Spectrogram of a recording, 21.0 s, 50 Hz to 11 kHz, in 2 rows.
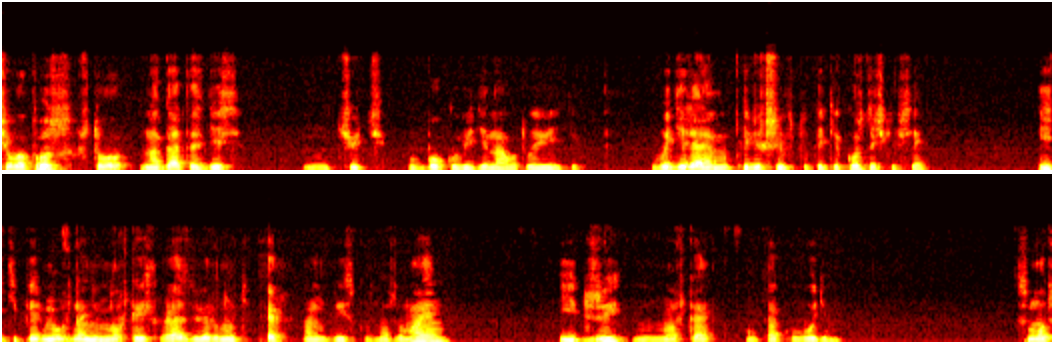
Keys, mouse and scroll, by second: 7.6 shift+click, 8.7 shift+click, 9.4 middle click, 13.7 middle click, 13.7 r, 16.5 g, 18.1 middle click.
